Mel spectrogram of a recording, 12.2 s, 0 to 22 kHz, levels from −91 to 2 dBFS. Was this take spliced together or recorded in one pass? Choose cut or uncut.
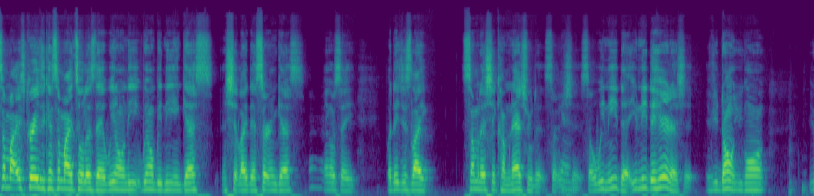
uncut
